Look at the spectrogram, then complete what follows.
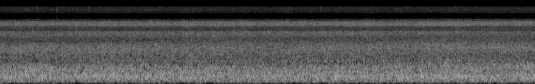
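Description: Steady rushing of a small river's flowing water.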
